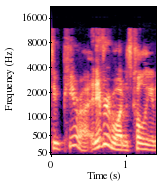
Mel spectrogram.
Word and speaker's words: Empiraa: But the funny thing was I kept saying it wrong because everyone's like, I kept thinking it was Empiraa because I was thinking Imperial, like Star Wars, and everyone's gone, no, it's Empiraa.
